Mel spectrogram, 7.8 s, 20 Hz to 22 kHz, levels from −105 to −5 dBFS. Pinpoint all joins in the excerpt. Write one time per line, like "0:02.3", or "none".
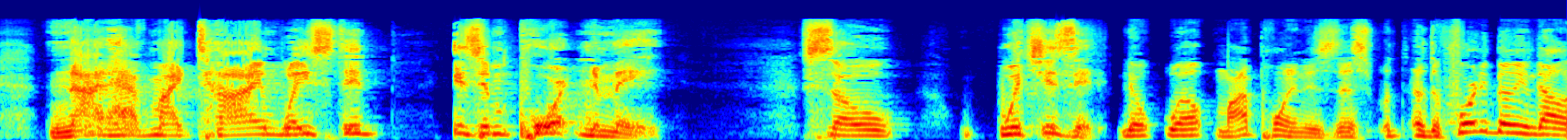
0:05.5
